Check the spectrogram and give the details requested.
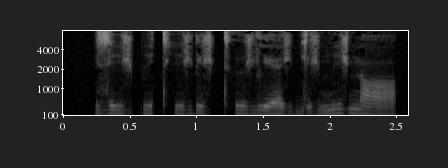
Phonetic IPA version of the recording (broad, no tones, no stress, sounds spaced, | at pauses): z i ʒ p i tʰ i ʒ ɾʲ e ʒ tʰ ɨ ʒ lʲ ɛː ʒ ɡʲ e ʒ m i ʒ n ɒː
